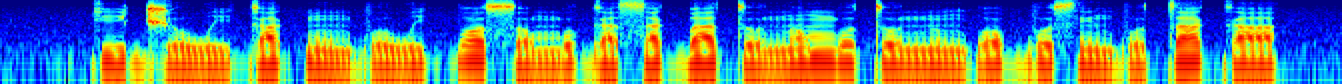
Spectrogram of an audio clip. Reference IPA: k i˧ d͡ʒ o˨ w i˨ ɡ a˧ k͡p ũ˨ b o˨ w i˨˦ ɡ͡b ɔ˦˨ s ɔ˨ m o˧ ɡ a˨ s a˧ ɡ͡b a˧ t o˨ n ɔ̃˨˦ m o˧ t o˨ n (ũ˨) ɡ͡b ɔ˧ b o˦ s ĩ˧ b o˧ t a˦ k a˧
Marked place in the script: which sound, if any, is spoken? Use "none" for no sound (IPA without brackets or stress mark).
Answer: ũ˨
